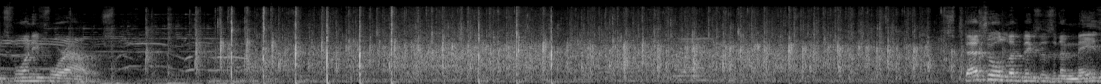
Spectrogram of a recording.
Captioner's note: applause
